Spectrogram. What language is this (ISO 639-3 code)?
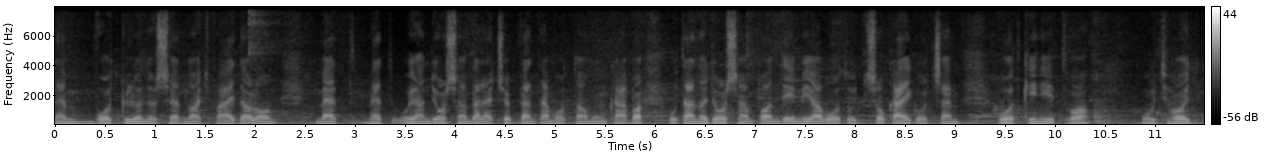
hun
